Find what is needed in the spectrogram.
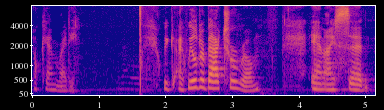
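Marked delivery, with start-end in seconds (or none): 0.1-0.7 soft, much quieter acceptance; a mother softly giving in; quiet resigned. Retold or imitated. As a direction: let the words barely come out. Mother quietly resolves after silence.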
